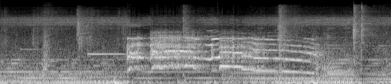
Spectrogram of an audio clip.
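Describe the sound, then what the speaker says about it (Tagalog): A rooster crows loudly and close by, with chickens clucking throughout and other farmyard noise in the background. "Daghan man siya manok ana o."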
